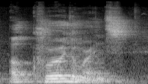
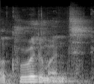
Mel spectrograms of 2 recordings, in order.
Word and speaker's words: accoutrement: 그런 의미가 accoutrement. 이게 원래 불어에서 유래한 단어라서 발음이 좀 이상해요. 원래 프랑스어였다고. accoutrement, accoutrement.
